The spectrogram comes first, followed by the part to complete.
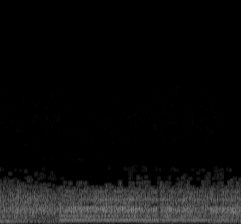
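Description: Orchestral music bridge closing a radio comedy scene: a sustained chord that moves to a new held chord about half a second in.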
